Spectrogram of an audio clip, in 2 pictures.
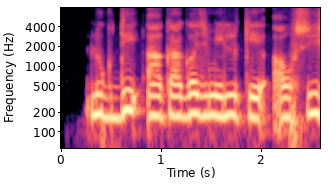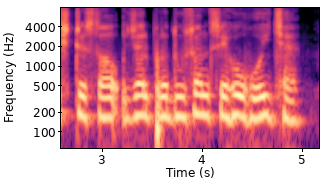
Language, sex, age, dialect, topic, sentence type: Maithili, male, 25-30, Eastern / Thethi, agriculture, statement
